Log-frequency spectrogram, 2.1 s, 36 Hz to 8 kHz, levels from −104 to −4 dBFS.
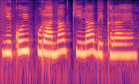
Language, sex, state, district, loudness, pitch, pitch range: Hindi, female, Chhattisgarh, Raipur, -16 LUFS, 275 Hz, 250-290 Hz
